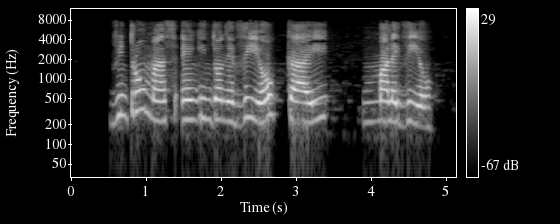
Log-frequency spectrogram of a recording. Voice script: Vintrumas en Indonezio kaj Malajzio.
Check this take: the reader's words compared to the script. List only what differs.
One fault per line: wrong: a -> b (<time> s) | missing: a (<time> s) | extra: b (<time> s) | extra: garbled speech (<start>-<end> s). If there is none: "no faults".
no faults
